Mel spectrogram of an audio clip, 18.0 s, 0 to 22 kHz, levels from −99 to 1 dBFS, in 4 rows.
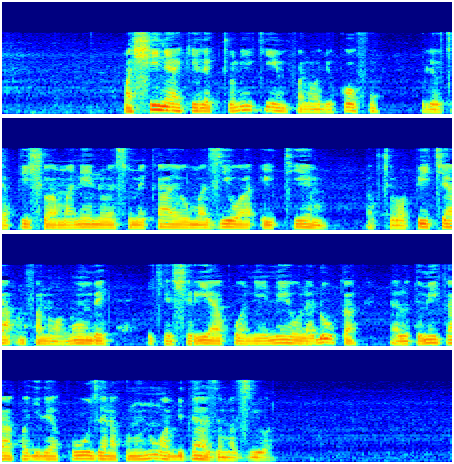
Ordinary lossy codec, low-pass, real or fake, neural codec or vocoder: MP3, 48 kbps; 7.2 kHz; real; none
